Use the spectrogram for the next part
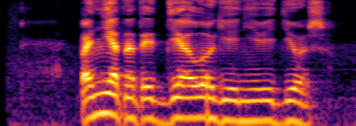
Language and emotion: Russian, angry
